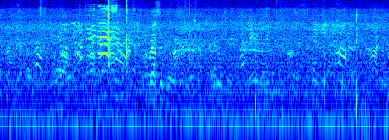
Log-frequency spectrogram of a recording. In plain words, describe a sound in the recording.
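Young players shout to each other in the distance across an open field.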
